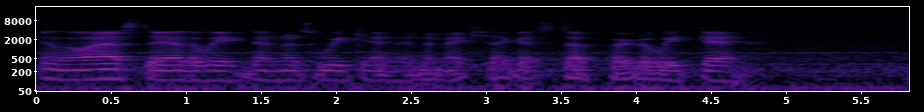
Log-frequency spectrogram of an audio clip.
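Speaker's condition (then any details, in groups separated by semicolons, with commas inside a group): Brain injury; beating, permanent dizziness, irreversible deterioration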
